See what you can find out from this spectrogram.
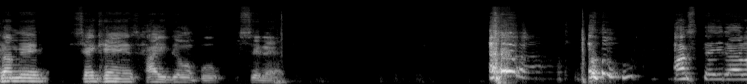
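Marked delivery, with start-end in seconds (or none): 0.0-2.8 mimicking a smooth husband. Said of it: "I'm gonna show you".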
